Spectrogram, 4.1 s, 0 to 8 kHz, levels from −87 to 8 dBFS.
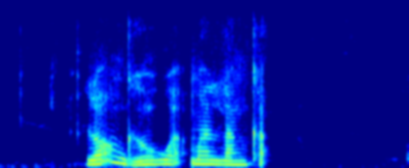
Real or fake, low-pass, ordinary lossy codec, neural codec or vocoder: real; 7.2 kHz; Opus, 16 kbps; none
